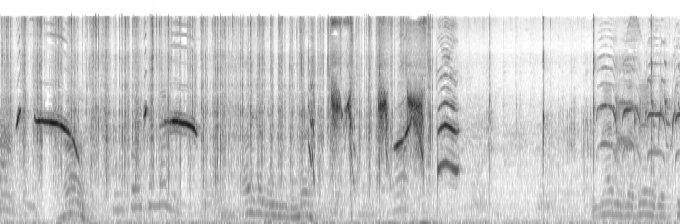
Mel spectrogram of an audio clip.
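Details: Ring-necked parrot from Pakistan: two drawn-out squawks that rise then fall, a burst of harsh, grating screeches, a short pause, then softer repeated chattering calls.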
